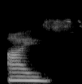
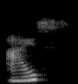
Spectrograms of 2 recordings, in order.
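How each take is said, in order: First: The word ends with a buzzing z sound. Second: The word ends with a hissing s sound. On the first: The speaker calls it right. "it's eyes. Okay, eyes. Z sound" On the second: The speaker calls it wrong. "It's not eyes"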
